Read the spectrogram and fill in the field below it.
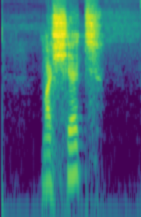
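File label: "machette", Dutch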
